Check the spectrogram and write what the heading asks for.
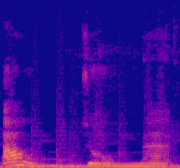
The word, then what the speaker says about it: automobile: Auto, automobile, out is primary stress. To and mo is unstressed, and bile is secondary stress.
